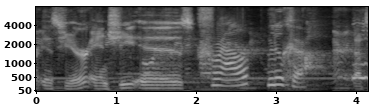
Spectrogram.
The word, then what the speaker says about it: Frau Blücher: Frau Blücher. That's how you pronounce it.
